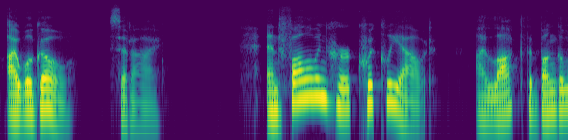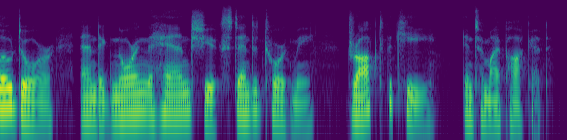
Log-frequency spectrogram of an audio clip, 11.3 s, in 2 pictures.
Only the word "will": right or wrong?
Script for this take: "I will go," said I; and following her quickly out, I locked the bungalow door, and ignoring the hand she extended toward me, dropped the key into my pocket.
right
